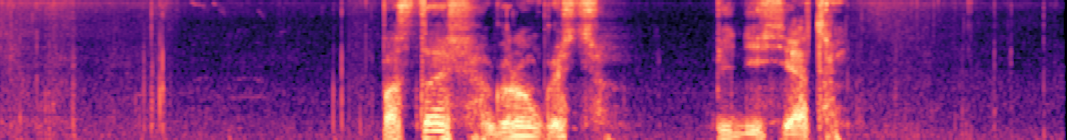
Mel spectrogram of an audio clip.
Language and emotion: Russian, neutral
